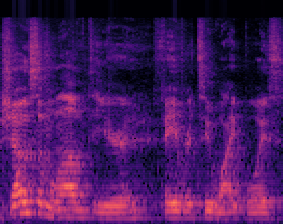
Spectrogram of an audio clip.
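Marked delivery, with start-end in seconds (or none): none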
